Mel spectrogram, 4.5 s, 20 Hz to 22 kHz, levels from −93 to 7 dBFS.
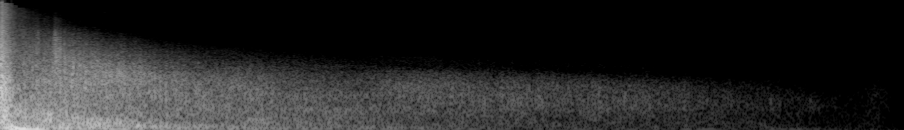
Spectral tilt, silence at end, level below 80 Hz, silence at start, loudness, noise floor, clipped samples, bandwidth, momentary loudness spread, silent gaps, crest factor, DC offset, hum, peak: -6 dB/octave; 3.2 s; -26 dBFS; 0 s; -20 LUFS; -78 dBFS; under 0.1%; 16.5 kHz; 27 LU; none; 22 dB; under 0.1%; none; 0 dBFS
